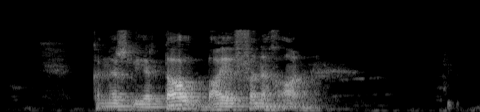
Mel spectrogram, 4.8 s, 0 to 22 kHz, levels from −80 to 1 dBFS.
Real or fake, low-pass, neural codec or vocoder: real; 7.2 kHz; none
